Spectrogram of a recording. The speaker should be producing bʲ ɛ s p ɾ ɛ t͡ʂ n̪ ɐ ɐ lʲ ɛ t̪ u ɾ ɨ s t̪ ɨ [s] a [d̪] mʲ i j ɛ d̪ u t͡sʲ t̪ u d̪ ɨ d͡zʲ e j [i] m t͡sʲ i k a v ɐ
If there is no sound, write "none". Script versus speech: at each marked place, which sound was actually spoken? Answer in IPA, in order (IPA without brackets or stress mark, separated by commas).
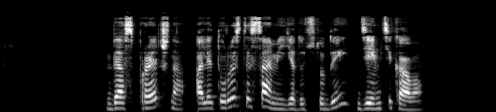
s, none, i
